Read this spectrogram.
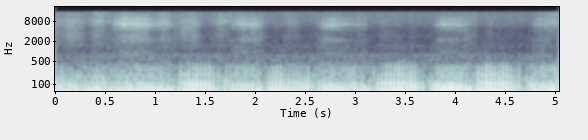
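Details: Pet cats, a black male aged nine and a tortoiseshell Munchkin female aged two, purring as they are massaged indoors; a deep, even rumble pulsing in bursts about once per second with brief breaths between, soft rubbing hiss above.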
